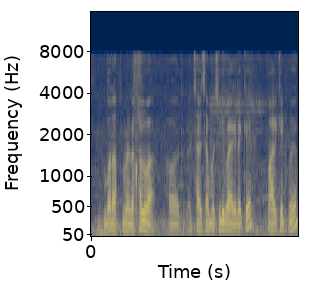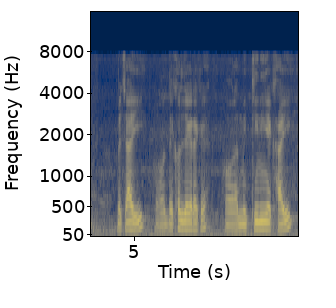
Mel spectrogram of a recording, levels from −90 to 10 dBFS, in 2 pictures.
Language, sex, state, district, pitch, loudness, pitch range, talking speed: Bhojpuri, male, Bihar, Gopalganj, 115 Hz, -19 LUFS, 110-130 Hz, 175 wpm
